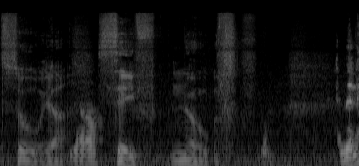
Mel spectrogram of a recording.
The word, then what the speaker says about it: Seif: you not so yeah safe No and then how do you tell people to pronounce it it's safe I always give an analogy of a safe box so it's yeah yeah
